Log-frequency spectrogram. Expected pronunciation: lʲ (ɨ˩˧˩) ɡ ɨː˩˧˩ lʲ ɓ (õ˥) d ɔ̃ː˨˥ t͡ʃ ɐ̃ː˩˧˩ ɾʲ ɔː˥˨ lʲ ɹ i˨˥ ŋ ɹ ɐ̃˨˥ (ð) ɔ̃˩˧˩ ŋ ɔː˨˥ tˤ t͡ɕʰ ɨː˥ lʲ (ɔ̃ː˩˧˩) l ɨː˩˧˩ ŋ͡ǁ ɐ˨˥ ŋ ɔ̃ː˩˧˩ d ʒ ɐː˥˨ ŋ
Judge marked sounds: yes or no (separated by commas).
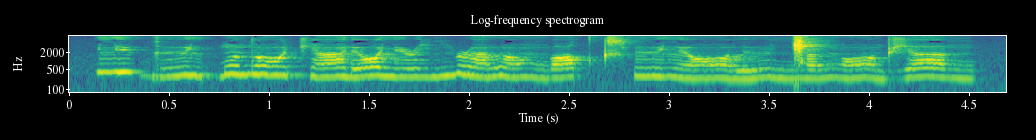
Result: no, yes, yes, yes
